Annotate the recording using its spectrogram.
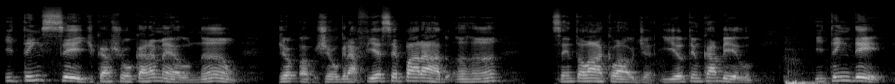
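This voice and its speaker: A male teacher giving an online exam-prep lesson, chatty and affectionate, drawing out key terms slowly. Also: mid-range voice.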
